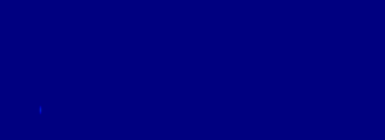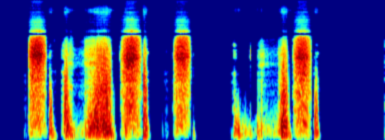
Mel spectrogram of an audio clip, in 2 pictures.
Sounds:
Sniff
